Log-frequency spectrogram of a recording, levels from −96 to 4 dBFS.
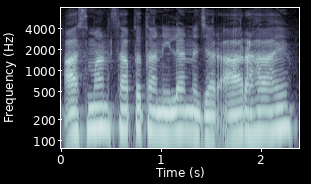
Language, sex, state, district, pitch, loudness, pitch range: Hindi, male, Jharkhand, Ranchi, 135 Hz, -15 LUFS, 125-145 Hz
